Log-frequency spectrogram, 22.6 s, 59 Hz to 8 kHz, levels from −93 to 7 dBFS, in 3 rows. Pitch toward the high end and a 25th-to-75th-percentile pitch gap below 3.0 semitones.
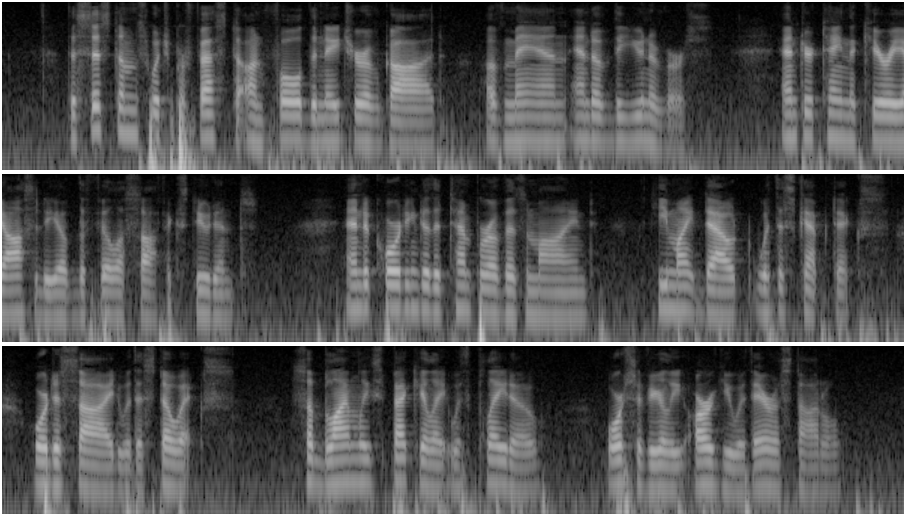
No: low, 135 Hz; narrow, 2.6 semitones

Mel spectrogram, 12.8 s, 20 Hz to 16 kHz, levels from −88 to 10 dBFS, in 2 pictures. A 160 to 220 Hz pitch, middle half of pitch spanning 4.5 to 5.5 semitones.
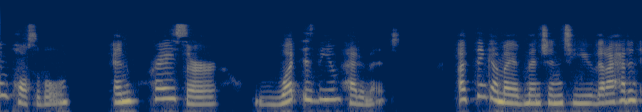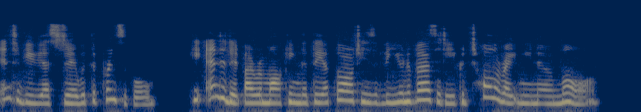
No: high, 245 Hz; average, 5.1 semitones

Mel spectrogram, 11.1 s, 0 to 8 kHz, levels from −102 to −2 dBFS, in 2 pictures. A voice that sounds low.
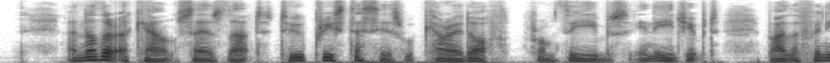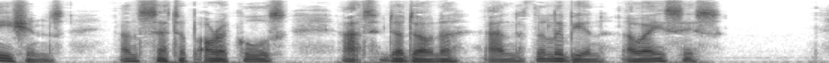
Yes: low, 100 Hz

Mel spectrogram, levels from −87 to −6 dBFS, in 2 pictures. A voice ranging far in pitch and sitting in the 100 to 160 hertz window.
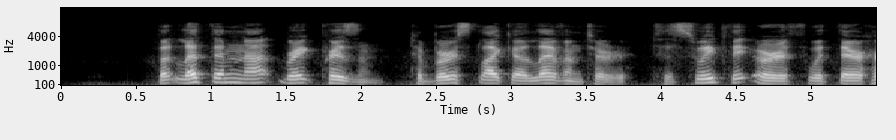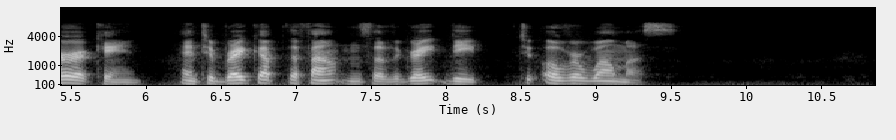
Yes: wide, 5.7 semitones; low, 135 Hz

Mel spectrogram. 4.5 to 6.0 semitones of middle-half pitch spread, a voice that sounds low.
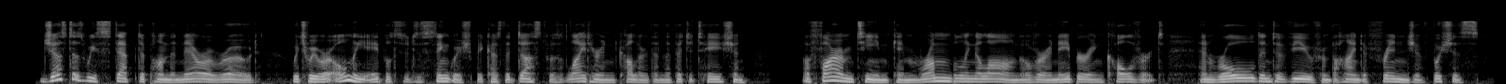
No: average, 3.6 semitones; low, 120 Hz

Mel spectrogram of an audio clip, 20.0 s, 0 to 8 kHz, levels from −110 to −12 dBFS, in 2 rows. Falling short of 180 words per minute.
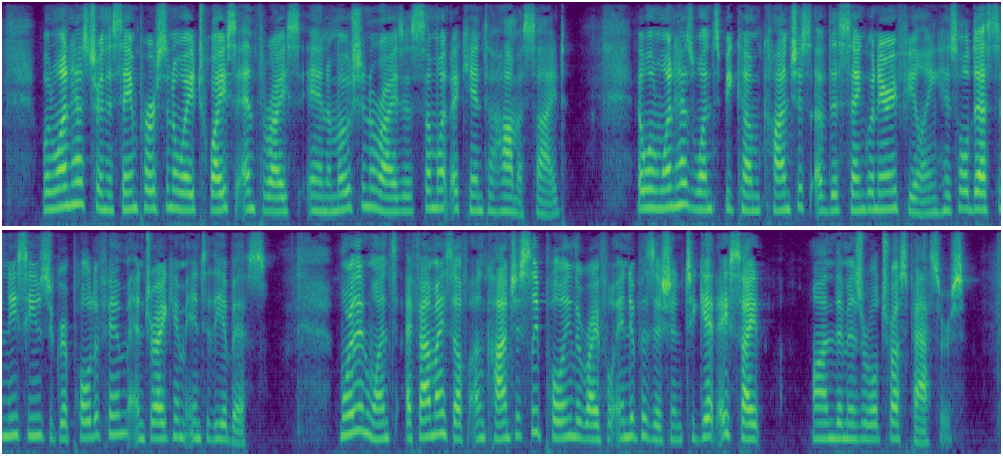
No: average, 190 wpm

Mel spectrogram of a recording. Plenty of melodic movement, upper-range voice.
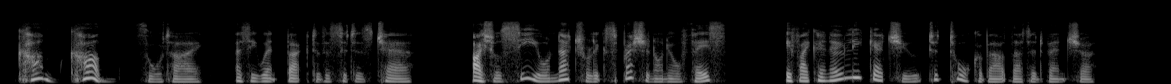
No: wide, 7.8 semitones; medium, 140 Hz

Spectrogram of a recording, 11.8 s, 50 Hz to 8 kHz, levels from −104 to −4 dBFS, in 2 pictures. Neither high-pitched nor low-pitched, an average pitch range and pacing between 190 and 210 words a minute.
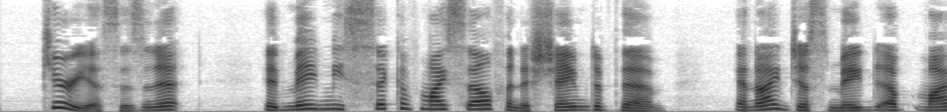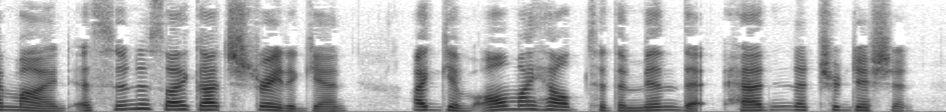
No: high, 225 Hz; average, 4.4 semitones; average, 200 wpm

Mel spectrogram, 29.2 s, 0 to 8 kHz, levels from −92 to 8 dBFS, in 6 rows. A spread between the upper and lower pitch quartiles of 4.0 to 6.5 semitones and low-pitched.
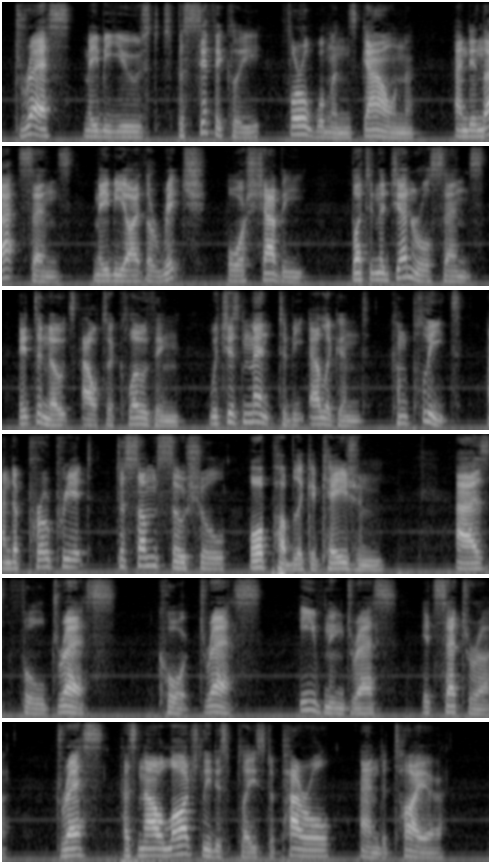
Yes: average, 5.0 semitones; low, 115 Hz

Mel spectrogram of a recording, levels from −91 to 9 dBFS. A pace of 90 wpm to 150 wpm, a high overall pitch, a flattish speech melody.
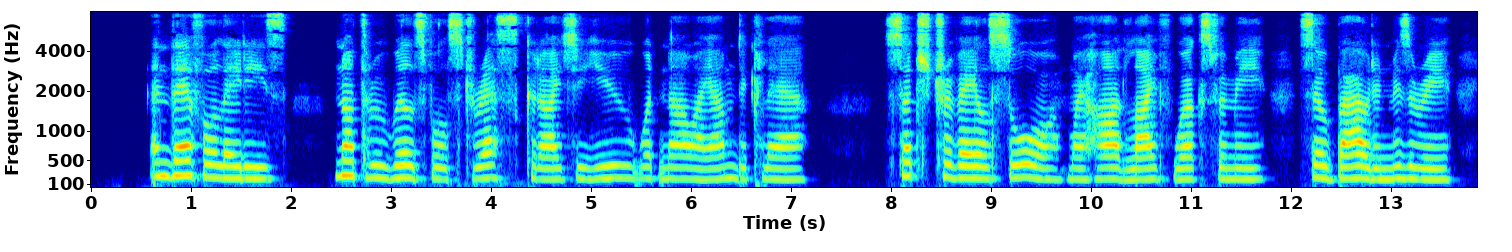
Yes: slow, 135 wpm; high, 195 Hz; narrow, 1.8 semitones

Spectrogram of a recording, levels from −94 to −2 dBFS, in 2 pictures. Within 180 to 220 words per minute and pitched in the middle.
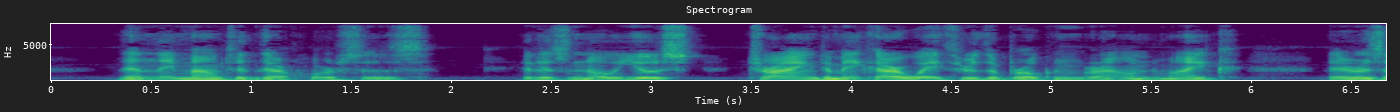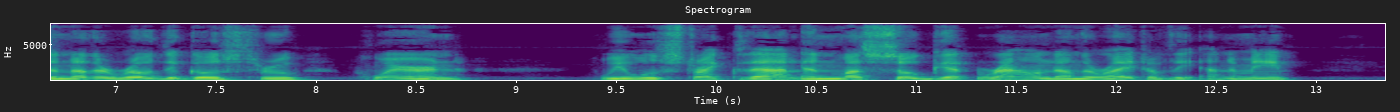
No: average, 190 wpm; low, 130 Hz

